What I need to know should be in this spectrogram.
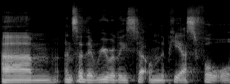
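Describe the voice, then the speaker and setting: With a British accent, a man speaks at a fairly slow pace and a fairly low pitch on a very clean recording with a silent background. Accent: British, non-rhotic. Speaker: podcast co-host. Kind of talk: casual chat.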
